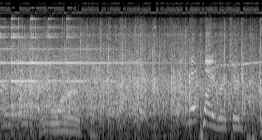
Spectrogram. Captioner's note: audience applauding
